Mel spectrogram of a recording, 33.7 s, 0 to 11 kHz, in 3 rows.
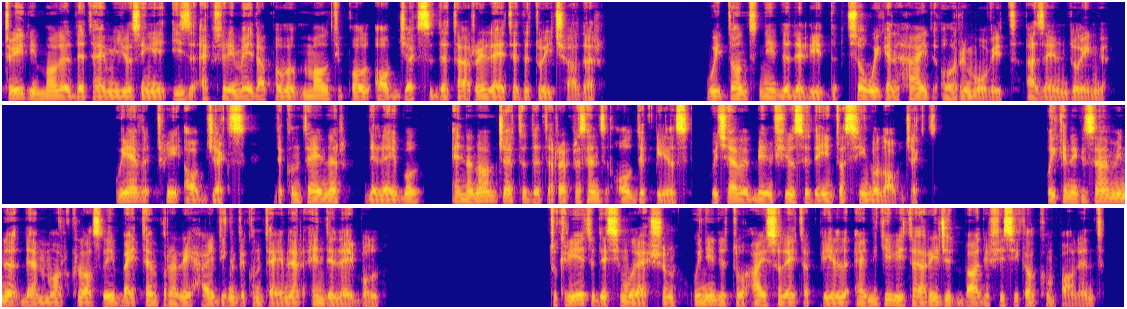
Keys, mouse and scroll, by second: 4.7 click, 10.1 click, 12.2 x, 16.4 click, 19.0 click, 22.6 click, 23.2 click, 23.9 click, 28.0 click, 28.9 h, 29.4 click, 29.8 h.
